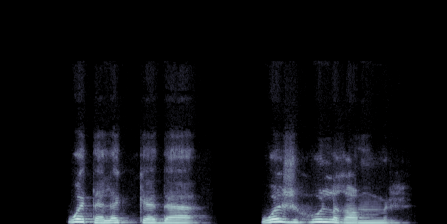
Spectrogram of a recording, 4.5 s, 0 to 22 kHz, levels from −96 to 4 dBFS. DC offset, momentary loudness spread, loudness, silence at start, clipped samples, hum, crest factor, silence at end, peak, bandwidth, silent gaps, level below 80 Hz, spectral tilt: under 0.1%; 8 LU; -20 LUFS; 0.7 s; under 0.1%; none; 18 dB; 0.45 s; -4 dBFS; 8 kHz; 2.17-2.60 s; -68 dBFS; -7.5 dB/octave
